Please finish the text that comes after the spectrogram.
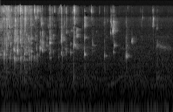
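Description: Water dripping and trickling from a drained pot used for growing bean sprouts, a quiet cluster of small, close drips and splashes that slow and thin out over a few seconds.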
